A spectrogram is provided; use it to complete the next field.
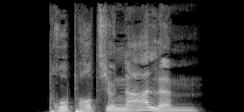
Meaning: strong dative masculine/neuter singular of proportional
- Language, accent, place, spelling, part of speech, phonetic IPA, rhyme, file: German, Germany, Berlin, proportionalem, adjective, [ˌpʁopɔʁt͡si̯oˈnaːləm], -aːləm, De-proportionalem.ogg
